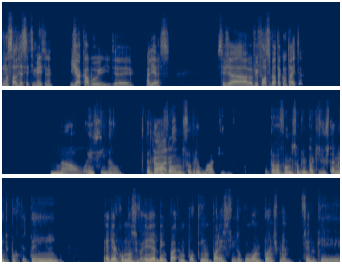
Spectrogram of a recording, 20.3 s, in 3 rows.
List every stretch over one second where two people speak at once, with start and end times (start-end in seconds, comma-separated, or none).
none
